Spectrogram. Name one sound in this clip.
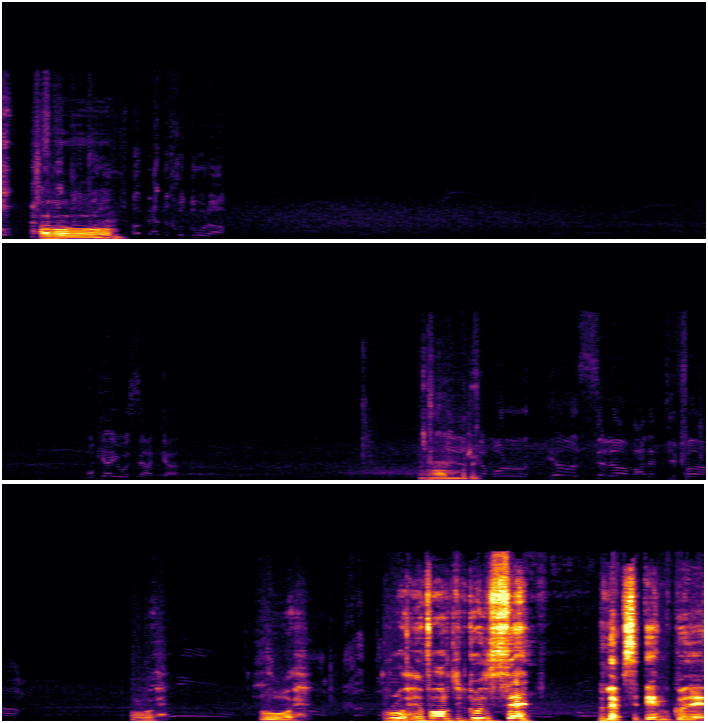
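A young man talks excitedly into a close microphone, in bursts.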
